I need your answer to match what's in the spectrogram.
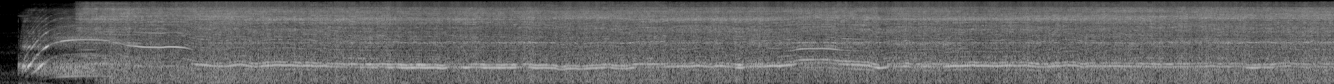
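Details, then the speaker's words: Metabo HPT MultiVolt C3607DWA 36V 7-1/4" rear-handle circular saw on AC adapter instead of battery, final cut: spins up fast to steady high whine, sags slightly while cutting then recovers; maybe slight power drop, normal under load. "all right let's do this last cut with the AC adapter typically we've seen a drop in power when using a cord on these tools let's just see how this"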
